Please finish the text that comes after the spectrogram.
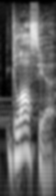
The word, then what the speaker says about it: glacier: as a kid but the American and me wants to say Glacier but every time a British person says it it's more like glossia obviously Brits with a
